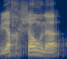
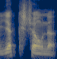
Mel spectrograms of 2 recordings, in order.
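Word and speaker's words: يخشون: So, for example, instead of yakhshawna kasadaha in the Quran, you say yakshawna, yak with a kaf instead of a kha.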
